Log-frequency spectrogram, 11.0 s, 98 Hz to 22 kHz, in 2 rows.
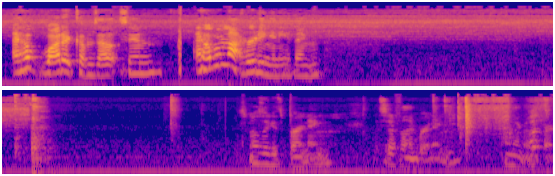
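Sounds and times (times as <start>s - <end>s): air hissing from water pipes: 0.0s - 6.0s
low hum: 0.0s - 10.2s.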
